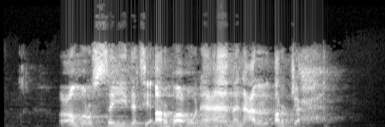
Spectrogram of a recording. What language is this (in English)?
Arabic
